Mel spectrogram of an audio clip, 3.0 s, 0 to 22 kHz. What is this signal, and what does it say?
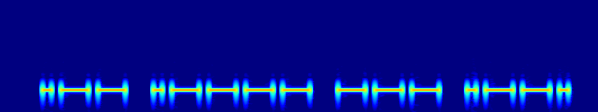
Morse code, heard as a keyed tone, about 29 wpm, 700 Hz. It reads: W1OP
